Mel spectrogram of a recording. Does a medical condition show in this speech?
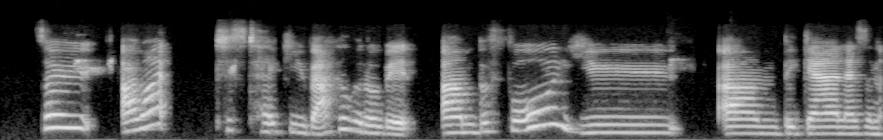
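No.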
